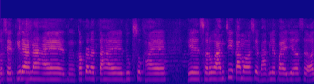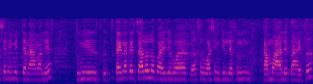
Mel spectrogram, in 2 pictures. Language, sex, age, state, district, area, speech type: Marathi, female, 45-60, Maharashtra, Washim, rural, spontaneous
